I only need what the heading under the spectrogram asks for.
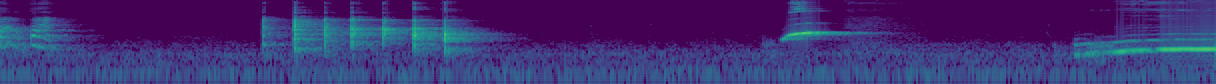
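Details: Pet African grey parrot indoors giving a burst of short clicking chirps, then a loud rising whistle and a swooping, bending whistle in a quiet small room.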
